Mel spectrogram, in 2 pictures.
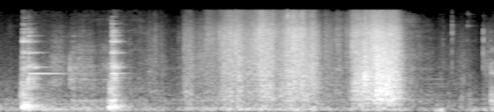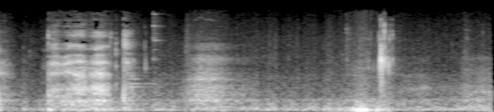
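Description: Close-miked clicks and knocks, then bursts of rustling, brushing noise, loudest in the middle, and a low thump near the end.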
